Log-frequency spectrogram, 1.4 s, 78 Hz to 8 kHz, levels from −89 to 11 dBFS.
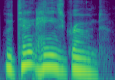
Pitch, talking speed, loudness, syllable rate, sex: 150 Hz, 125 wpm, -14 LUFS, 5.9 syllables/s, male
